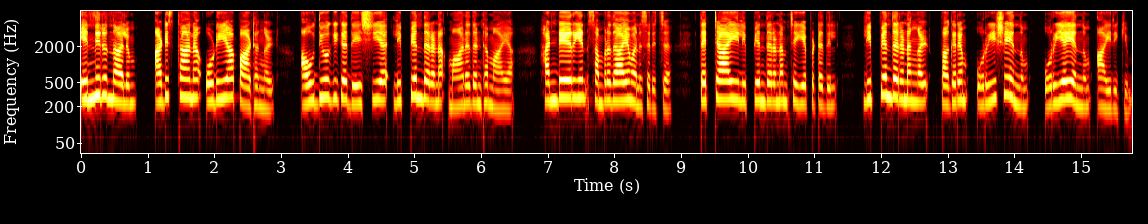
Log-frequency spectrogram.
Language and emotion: Malayalam, neutral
